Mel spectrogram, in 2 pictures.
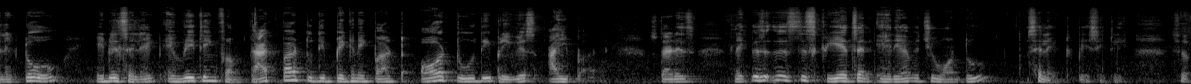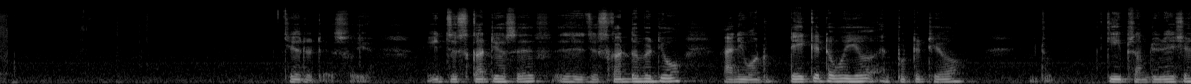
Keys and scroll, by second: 0.0-1.1 typing, 2.2 super+t, 3.6-5.2 typing, 9.0 super+t, 9.0 typing, 10.2-12.0 typing, 12.0 Return, 20.0 super+t, 20.2 Return, 20.2 typing, 21.0 Return, 22.2 typing.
